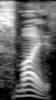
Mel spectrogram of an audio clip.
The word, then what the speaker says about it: Smythe: Frank Smythe, I guess it was. I guess that's the way you pronounce his name. He saw. Smythe, yeah.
